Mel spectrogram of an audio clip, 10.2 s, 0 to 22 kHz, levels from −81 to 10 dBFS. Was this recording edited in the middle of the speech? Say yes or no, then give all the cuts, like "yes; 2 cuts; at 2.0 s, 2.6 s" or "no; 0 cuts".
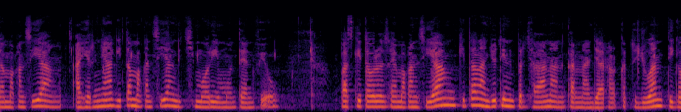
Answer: no; 0 cuts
